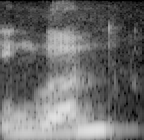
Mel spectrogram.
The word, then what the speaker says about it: Englund: Is it Robert Englund? Yes. It's like Lund because it's a U.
